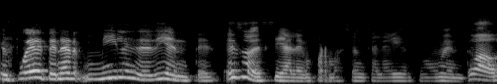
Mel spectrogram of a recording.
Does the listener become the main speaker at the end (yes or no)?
yes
